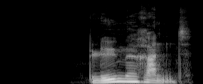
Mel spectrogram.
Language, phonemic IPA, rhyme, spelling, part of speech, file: German, /blyməˈrant/, -ant, blümerant, adjective, De-blümerant.ogg
- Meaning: 1. light or pale blue 2. unwell, queasy, dizzy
